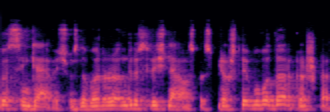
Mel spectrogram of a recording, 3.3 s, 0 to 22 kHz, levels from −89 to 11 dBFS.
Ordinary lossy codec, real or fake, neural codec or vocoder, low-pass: Opus, 64 kbps; real; none; 10.8 kHz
